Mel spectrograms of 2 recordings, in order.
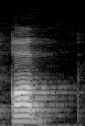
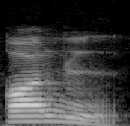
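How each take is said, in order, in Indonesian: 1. Kata itu berakhir dengan b, tanpa l. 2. Kata itu berakhir dengan b diikuti l. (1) "lam tak ada" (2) "Dia kena qabl"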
